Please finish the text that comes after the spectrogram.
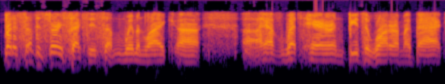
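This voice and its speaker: Man putting on a low-voiced, cocky young ladies' man. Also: fast, no echo, natural voice. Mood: smug boasting. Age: young adult. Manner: boastful, earnest, hesitant with many uhs. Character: vain, cocky young ladies' man, self-styled beach hunk. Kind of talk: improvised radio call-in comedy. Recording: dull lo-fi radio phone-in sound.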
